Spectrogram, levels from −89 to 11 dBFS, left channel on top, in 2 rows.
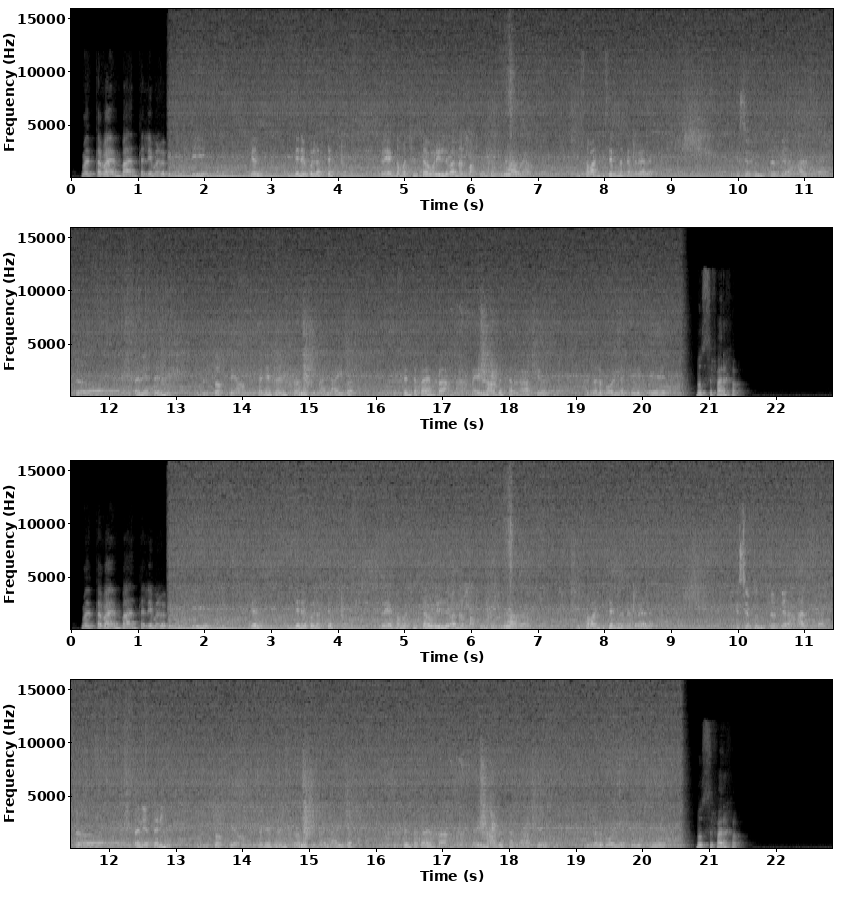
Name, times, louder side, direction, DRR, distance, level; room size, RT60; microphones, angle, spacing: voice 1, 0.2-2.1 2.7-2.9 3.2-4.2 4.6-6.9 7.6-8.7 13.4-15.7 16.4-18.6 19.1-20.4 20.8-21.4, equal, 20° left, 1.2 m, -24 dB
sound 1, 1.4-20.6, right 1 dB, 20° right, 2.3 m, -26 dB
sound 2, 8.6-9.7 10.4-11.5 12.0-13.3 13.7-15.0, left 3 dB, 45° left, 3.8 m, -38 dB
voice 2, 10.0-13.0 19.6-19.8, right 2 dB, 80° right, 2.0 m, -26 dB
13.0 x 6.6 x 3.1 m
head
